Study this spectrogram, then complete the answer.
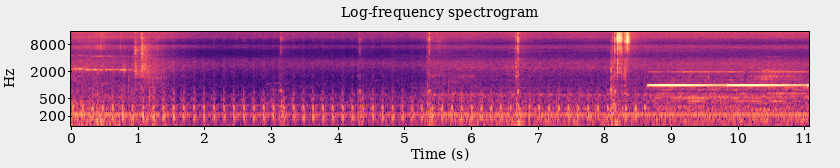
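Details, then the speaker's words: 2007 Chrysler 300C after replacing the broken pink shift-lock part: turning the key gives fast, even clicking from the rear with a low hum and no cranking; weak battery, and a new battery made it start immediately. "I hear it clicking in the back. I don't know if you can hear that's like click click click click click click click click"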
